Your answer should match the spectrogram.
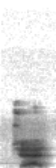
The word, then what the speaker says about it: DJED: You can go to, I believe, JED, so that's spelled DJED. Remember the D is silent, .xyz.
